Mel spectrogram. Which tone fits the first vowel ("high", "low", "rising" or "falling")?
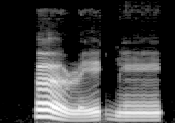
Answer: falling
